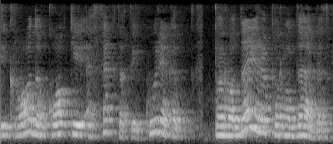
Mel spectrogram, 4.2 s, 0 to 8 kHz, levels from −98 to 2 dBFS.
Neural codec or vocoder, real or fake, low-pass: none; real; 7.2 kHz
